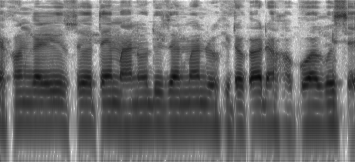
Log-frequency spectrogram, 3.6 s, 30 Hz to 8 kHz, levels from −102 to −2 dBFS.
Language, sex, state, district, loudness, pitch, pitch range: Assamese, male, Assam, Sonitpur, -17 LUFS, 110 Hz, 105-115 Hz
